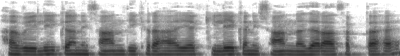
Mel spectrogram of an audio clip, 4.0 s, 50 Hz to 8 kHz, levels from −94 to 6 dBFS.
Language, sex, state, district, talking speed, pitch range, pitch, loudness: Hindi, male, Chhattisgarh, Raipur, 210 wpm, 120-130 Hz, 125 Hz, -17 LUFS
